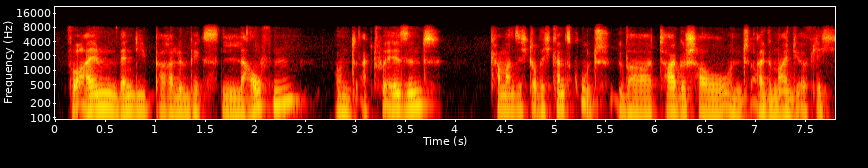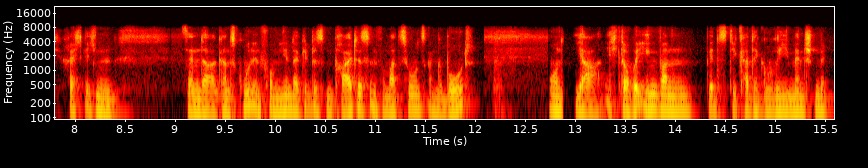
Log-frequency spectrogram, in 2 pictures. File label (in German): Audio Umfrage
